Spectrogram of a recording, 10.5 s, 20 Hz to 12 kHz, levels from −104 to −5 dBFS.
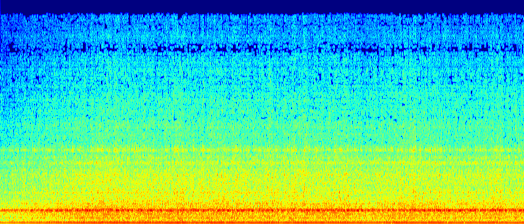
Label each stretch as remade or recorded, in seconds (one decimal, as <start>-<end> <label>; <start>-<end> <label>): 0.0-2.0 recorded; 2.0-2.9 remade; 2.9-3.4 recorded; 3.4-4.5 remade; 4.5-7.3 recorded; 7.3-10.5 remade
